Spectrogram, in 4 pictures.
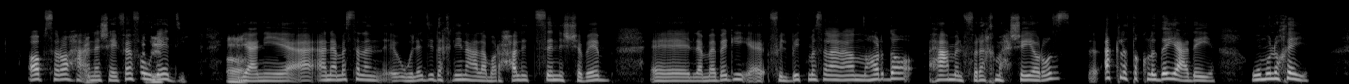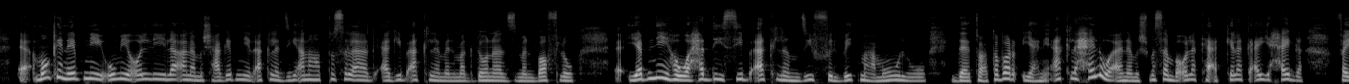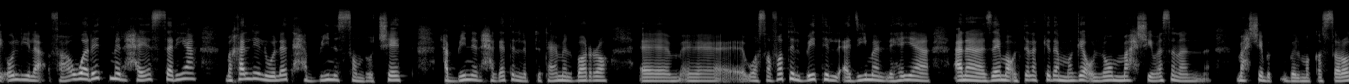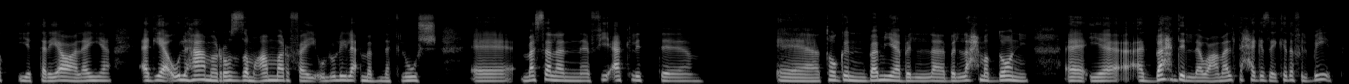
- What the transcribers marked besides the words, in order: in English: "رتم"
- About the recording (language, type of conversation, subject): Arabic, podcast, إزاي الوصفة عندكم اتوارثت من جيل لجيل؟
